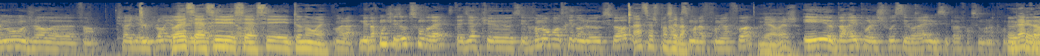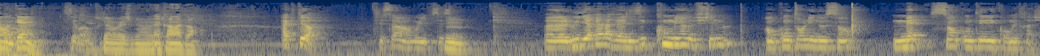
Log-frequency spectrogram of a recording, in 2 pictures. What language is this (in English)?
French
